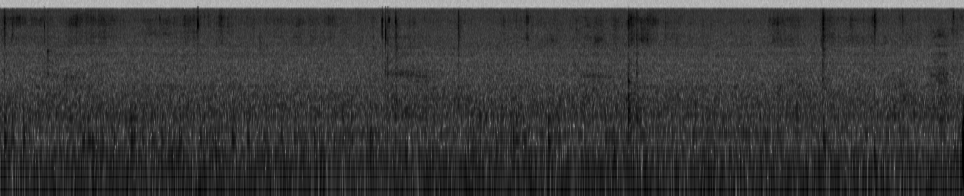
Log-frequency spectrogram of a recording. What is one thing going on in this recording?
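Soil crumbles and roots rustle as hands pull a plant apart.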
